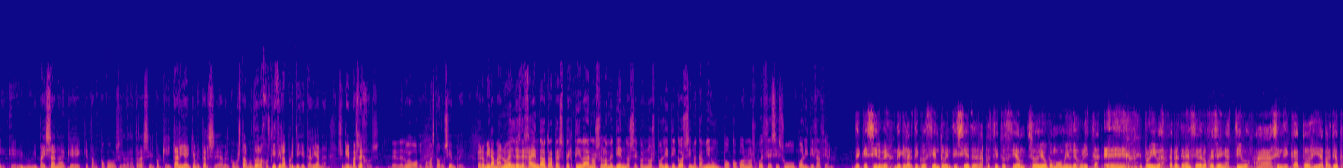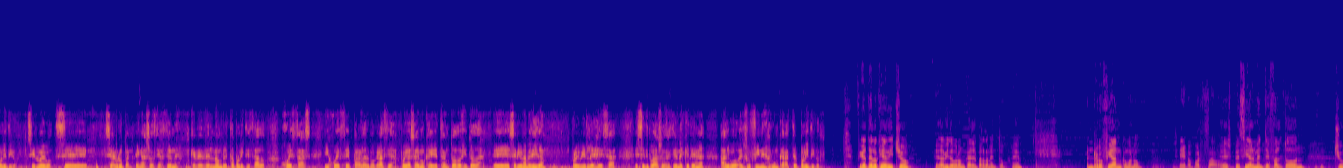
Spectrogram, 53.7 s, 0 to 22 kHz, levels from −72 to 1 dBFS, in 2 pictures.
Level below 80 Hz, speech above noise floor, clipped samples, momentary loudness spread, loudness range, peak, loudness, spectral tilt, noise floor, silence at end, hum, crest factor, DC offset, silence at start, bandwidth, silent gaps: -46 dBFS; 34 dB; under 0.1%; 14 LU; 8 LU; -6 dBFS; -24 LUFS; -6 dB/octave; -58 dBFS; 0 s; none; 18 dB; under 0.1%; 0 s; 13.5 kHz; none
